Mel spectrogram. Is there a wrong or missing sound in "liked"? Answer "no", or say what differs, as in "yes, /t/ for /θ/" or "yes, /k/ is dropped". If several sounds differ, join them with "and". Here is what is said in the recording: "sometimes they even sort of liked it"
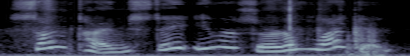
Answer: yes, /t/ is dropped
